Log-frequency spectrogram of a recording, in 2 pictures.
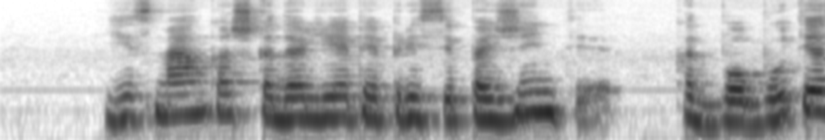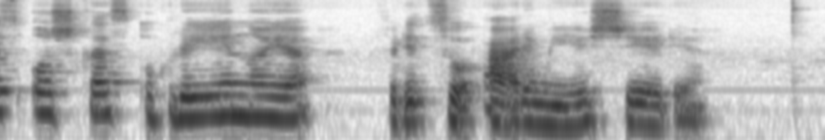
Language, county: Lithuanian, Alytus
